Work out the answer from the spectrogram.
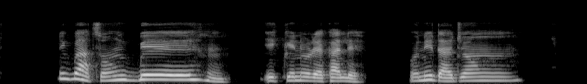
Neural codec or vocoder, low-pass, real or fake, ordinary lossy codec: none; 7.2 kHz; real; none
